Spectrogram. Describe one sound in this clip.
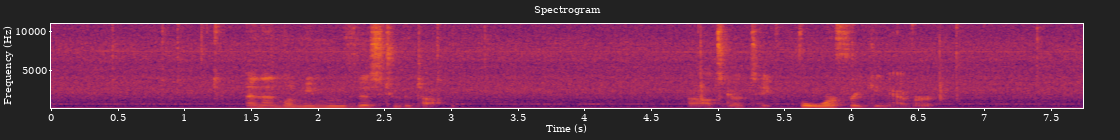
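A computer mouse clicks softly.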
